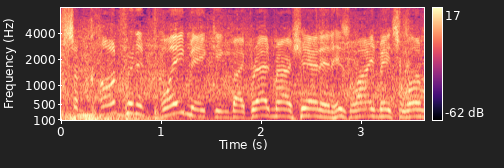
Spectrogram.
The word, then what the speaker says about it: Marchand: for 4 previous years, he wants everybody to call him Marchand.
